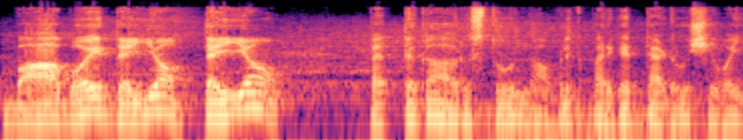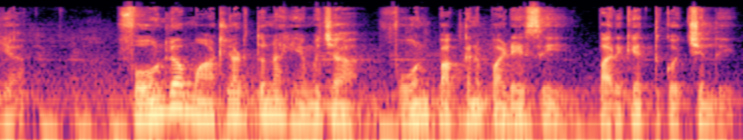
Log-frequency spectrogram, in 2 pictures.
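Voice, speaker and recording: A man's voice: low voice, a little fast, faint music behind. A man reading a novel aloud as an audiobook narrator, voicing every character himself. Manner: plays all the characters himself. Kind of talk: storytelling narration.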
